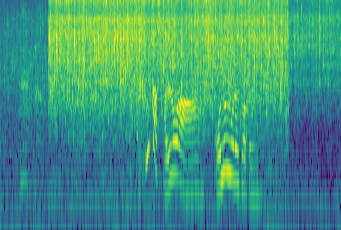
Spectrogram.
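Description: Water splashes gently as a person swims.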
